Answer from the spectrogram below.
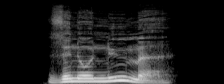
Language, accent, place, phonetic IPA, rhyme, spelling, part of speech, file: German, Germany, Berlin, [ˌzynoˈnyːmə], -yːmə, synonyme, adjective, De-synonyme.ogg
- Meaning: inflection of synonym: 1. strong/mixed nominative/accusative feminine singular 2. strong nominative/accusative plural 3. weak nominative all-gender singular 4. weak accusative feminine/neuter singular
